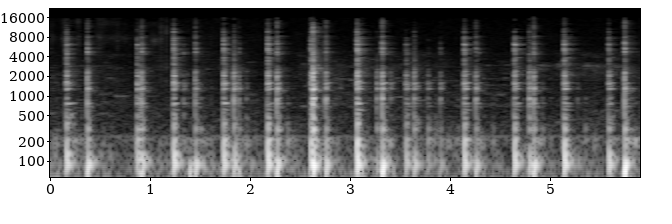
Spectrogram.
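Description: Long press-on nail tips tap the side of a silver metal USB microphone body in a quick, uneven run of sharp taps. Each tap lands as a short, dry click with a heavy low thump picked up by the mic, and it dies away almost instantly.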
